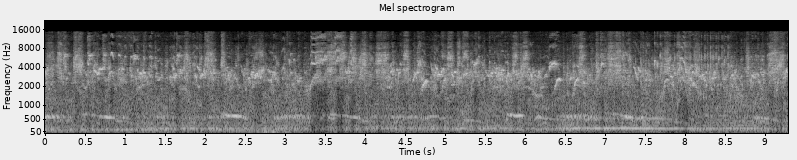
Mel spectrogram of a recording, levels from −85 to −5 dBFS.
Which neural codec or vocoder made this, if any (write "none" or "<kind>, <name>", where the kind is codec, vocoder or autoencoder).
vocoder, Vocos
